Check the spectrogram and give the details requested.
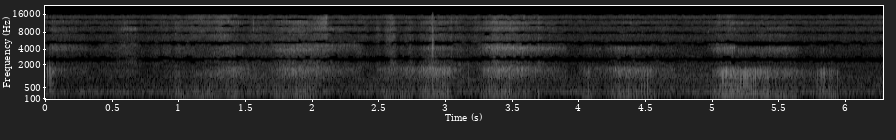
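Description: Soft, rasping breaths recur every second or so through steady room hiss, a low, fluttering snore.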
